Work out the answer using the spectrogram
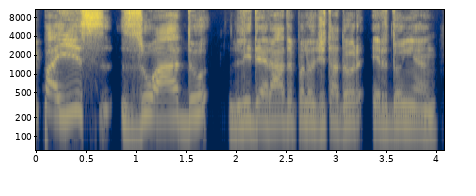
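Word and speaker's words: Erdoğan: Erdogan. – Erdogan.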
